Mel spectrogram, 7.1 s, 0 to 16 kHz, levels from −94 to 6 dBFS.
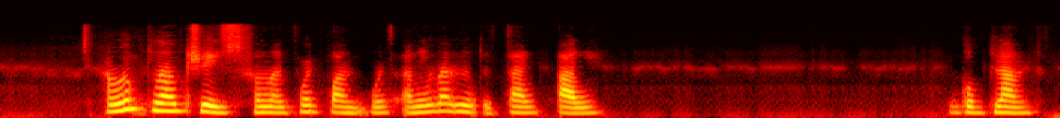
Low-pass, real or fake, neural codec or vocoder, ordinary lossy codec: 7.2 kHz; fake; codec, 16 kHz, 0.5 kbps, FreqCodec, larger model; none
